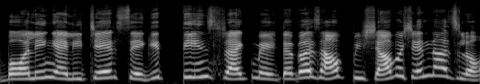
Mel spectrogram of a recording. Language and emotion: Goan Konkani, happy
